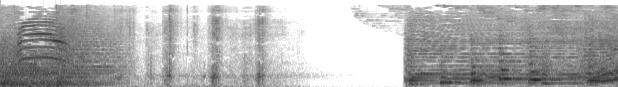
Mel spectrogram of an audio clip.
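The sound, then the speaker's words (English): A loud cat meow opens, followed by several crisp crunching bites, a short silence, and then a dense, steady stretch of fuller sound. No one speaks. “Every night, Ruff Ruff slept in his kennels, while the big, bad cat stole his tea.”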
